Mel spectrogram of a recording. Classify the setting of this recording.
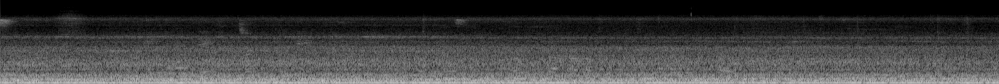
subway train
